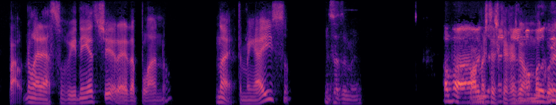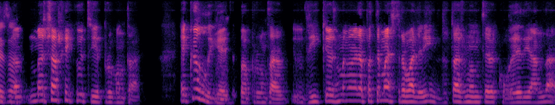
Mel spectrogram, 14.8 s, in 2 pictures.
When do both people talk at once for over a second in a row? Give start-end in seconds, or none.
6.2-7.7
